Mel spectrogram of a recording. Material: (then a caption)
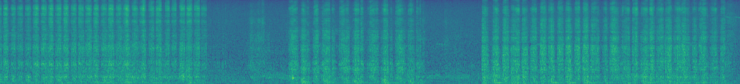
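Paper. An orange wooden coloured pencil makes short rubbing and scratching strokes on the lion's face of a paper colouring book page lying flat, while the other hand holds the page. The strokes come as quick, bright, raspy scratches at about three per second, broken by two brief quiet pauses before the colouring resumes.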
